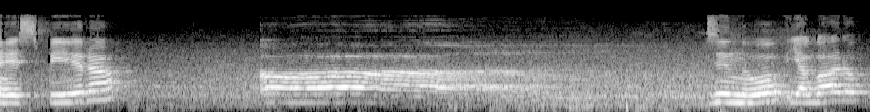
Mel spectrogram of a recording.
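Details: Adult woman speaking (speech therapist); normal speech.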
